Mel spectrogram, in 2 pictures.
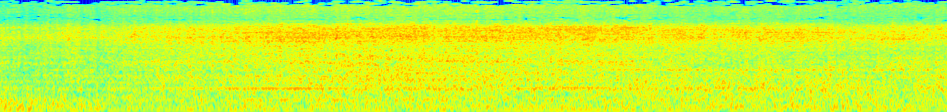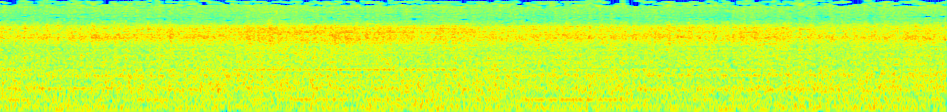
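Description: Garbage truck engine revving hard to run the lift during trash collection, a loud, steady, broadband roar that holds without a break, with no talk over it.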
